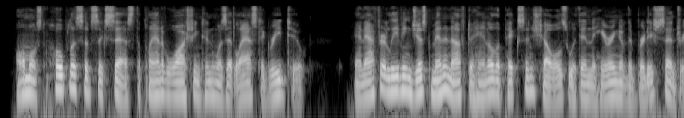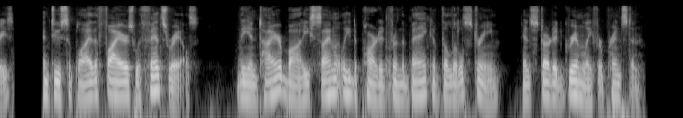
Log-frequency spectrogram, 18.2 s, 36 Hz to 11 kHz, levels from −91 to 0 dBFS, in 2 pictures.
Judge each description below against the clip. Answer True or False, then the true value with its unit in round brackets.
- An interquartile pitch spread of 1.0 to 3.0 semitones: False (3.5 semitones)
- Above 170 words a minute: True (190 wpm)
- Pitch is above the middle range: False (105 Hz)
